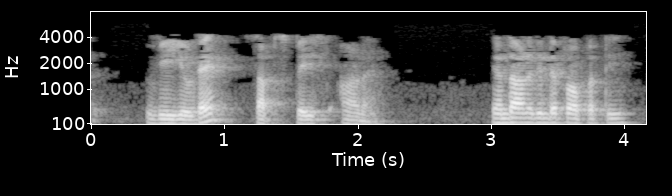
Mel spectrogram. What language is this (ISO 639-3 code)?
mal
